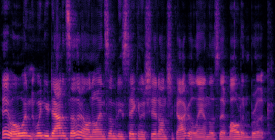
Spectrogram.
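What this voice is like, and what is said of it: American Southern accent. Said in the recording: “Never heard anyone say Bolingbrook with a southern accent before.”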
